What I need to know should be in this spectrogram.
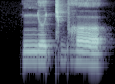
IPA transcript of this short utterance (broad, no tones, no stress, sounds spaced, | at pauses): ɲ ɯ c bʱ ɤ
